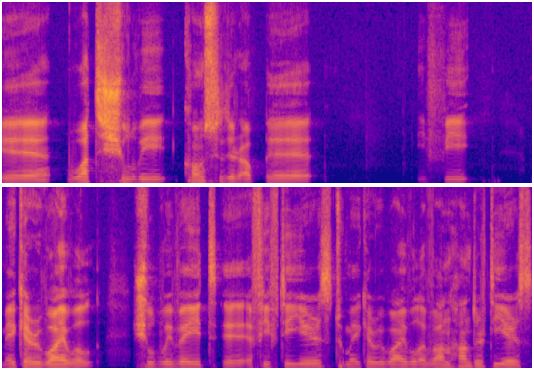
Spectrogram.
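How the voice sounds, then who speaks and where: With a non-native accent, this voice moves at a fairly slow pace in a monotone, flat intonation, broken by long, frequent pauses. Loudness swings widely, and the sound is dry and close with no echo. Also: man, fairly high pitch for a man. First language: not English. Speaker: audience member. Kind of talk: audience question. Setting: audience at a talk. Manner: halting.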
